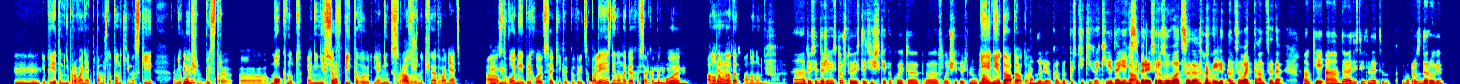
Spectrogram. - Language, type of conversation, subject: Russian, podcast, Как подготовиться к однодневному походу, чтобы всё прошло гладко?
- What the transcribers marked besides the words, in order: chuckle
